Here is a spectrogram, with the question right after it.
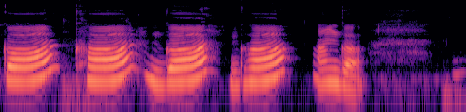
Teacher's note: इनका उच्चारण स्थान कंठ है। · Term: कंठस्थ व्यंजन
